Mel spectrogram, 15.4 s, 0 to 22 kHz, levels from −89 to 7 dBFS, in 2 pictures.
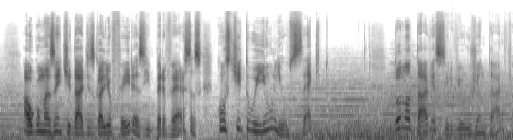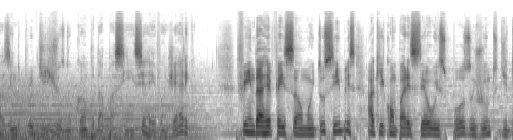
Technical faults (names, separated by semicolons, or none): dropped buffer (overrun)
